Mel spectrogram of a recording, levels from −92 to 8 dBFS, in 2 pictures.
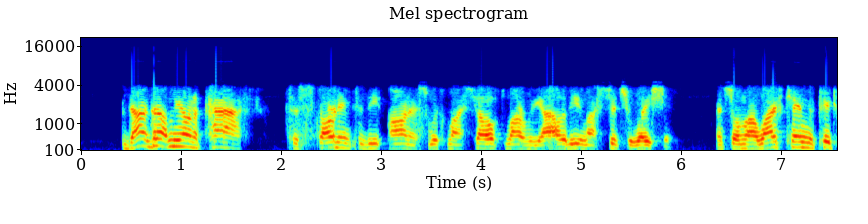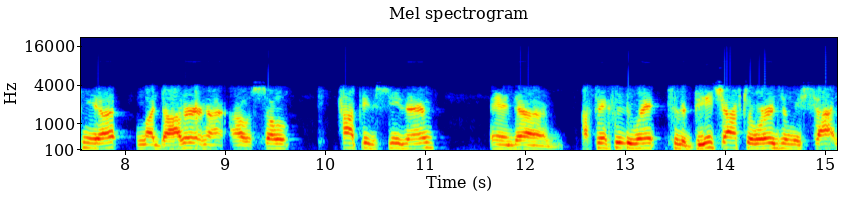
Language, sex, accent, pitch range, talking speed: English, male, American, 145-180 Hz, 200 wpm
